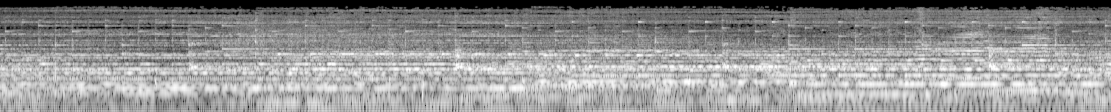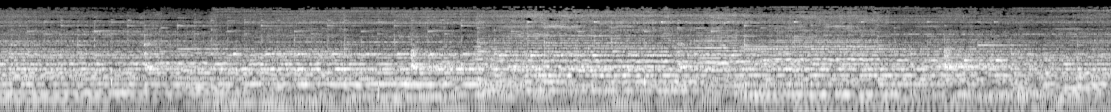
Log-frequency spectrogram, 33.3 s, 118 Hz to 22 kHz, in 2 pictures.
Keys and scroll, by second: 25.5 ctrl+z.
